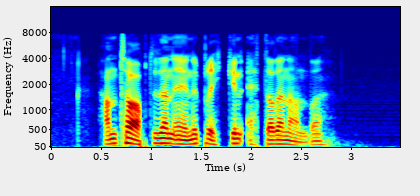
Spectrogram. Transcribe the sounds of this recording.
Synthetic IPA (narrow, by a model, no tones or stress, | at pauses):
hɑnt̪ʰɑːpt̪əd̪ɛneːnəbʁɪkənɛt̪əʁd̪ɛnɑnd̪ʁə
